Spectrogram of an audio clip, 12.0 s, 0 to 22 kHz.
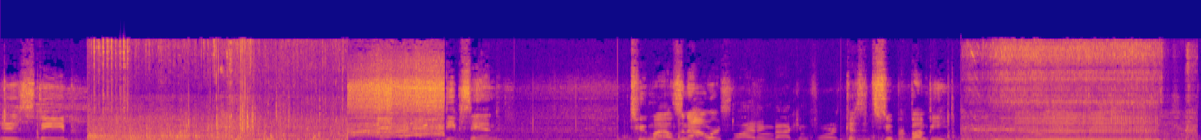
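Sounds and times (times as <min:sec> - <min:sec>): dog snoring: 0:09.9 - 0:11.7.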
